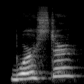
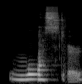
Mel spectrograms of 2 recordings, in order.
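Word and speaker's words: Worcester: Worester. Worester. Well, you guys would say Worester because you guys don't really pronounce the R.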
